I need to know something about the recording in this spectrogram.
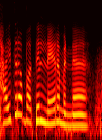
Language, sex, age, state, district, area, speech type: Tamil, female, 18-30, Tamil Nadu, Mayiladuthurai, urban, read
